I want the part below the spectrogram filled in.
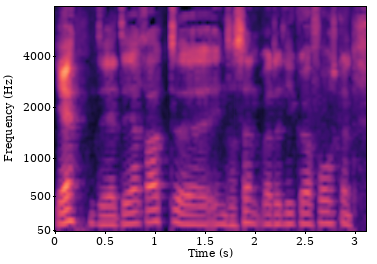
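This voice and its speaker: A man with a fairly high pitch and a dark, mellow tone speaks at a fairly quick pace with fairly even intonation. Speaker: podcast co-host on SEO. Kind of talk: casual chat. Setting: shared office, separate mics across room. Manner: loud, almost shouting across room.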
